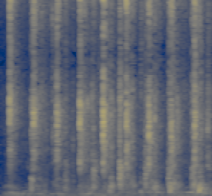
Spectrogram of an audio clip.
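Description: Scattered applause from a few people: sharp, irregular hand claps, several a second.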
